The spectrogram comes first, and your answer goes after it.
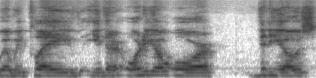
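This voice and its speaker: A man with a New York accent and a fairly high pitch. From New York City. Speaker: tech presenter and music collector. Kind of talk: interview.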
